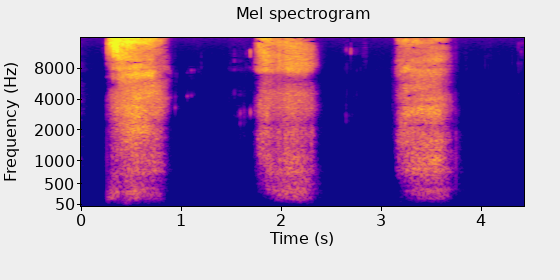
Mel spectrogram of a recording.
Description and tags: Very Angry Cat.
How it was created: I annoyed my cat a lot, without mistreating it. Recorded by me on a cell phone Samsung J5
Software used: Audacity to reduce noise, edit and export it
